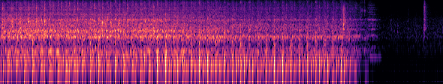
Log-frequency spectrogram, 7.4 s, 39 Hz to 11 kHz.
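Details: 1986 Yamaha Virago 1100 V-twin, sat six to seven years with fuel in it, started without choke: slow, lumpy thump about three and a half per second, then stalls; front cylinder dead.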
